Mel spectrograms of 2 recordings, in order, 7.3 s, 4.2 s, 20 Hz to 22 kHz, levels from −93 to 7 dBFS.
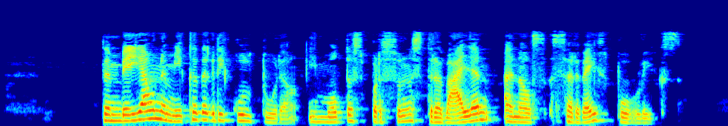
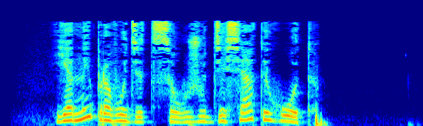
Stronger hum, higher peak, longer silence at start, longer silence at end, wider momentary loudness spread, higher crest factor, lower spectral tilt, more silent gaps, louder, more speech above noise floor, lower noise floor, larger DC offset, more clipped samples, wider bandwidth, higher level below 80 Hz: neither; about the same, -2 dBFS vs -4 dBFS; first, 1.05 s vs 0.55 s; second, 0.55 s vs 0.95 s; about the same, 12 LU vs 13 LU; about the same, 18 dB vs 20 dB; first, -5.5 dB/octave vs -4 dB/octave; neither; first, -18 LUFS vs -22 LUFS; first, 69 dB vs 58 dB; first, -87 dBFS vs -80 dBFS; neither; neither; second, 8.2 kHz vs 11.5 kHz; second, -62 dBFS vs -46 dBFS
